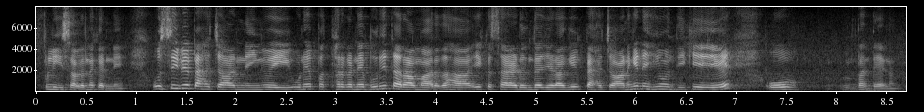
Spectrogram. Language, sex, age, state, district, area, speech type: Dogri, female, 30-45, Jammu and Kashmir, Jammu, rural, spontaneous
